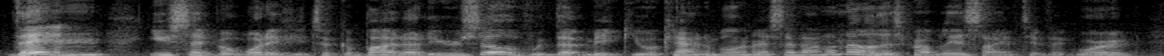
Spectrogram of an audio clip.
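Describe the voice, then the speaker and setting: A man bantering casually as a co-host, exasperated and quick to swear. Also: a little high, sing-song, a bit bright. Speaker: co-host of a visual novel rant show. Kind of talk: casual banter between friends.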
